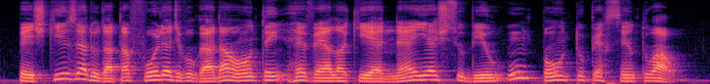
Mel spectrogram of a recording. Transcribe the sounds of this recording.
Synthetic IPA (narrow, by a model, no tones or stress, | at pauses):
peʃkizɐd̪ʊd̪at̪ɐfolɐd͡ʒivuɡad̪ɐːõnt̪ẽj̃ɦevɛlɐkɪenɛjɐʃsubiwũpõnt̪ʊpeɾsẽnt̪uaw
